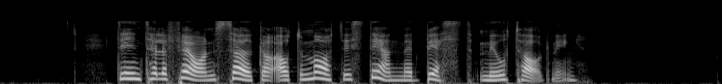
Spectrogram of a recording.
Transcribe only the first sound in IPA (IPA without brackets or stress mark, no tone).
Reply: d̪̥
